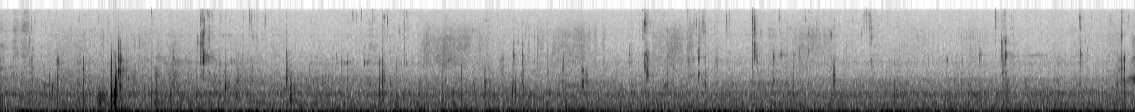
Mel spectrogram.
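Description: A person chewing and eating close to the microphone: soft chewing with scattered small clicks and smacks, a sharper click about a second in, over a low steady hum.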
